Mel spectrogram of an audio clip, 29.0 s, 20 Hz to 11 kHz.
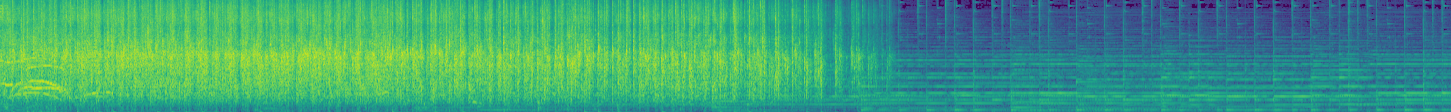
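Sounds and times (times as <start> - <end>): crowd applauding: 0.0 - 17.9.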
